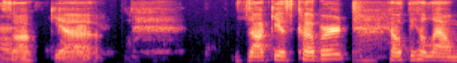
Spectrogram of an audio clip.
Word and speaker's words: Zakia: It's actually Zakia, 2 syllables, Zakia.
